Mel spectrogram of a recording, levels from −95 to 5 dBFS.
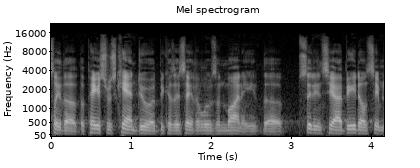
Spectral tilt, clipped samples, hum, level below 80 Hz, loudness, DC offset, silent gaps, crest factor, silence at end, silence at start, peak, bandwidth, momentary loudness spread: -2.5 dB/octave; under 0.1%; none; -70 dBFS; -28 LUFS; under 0.1%; none; 26 dB; 0 s; 0 s; -4 dBFS; 15.5 kHz; 10 LU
